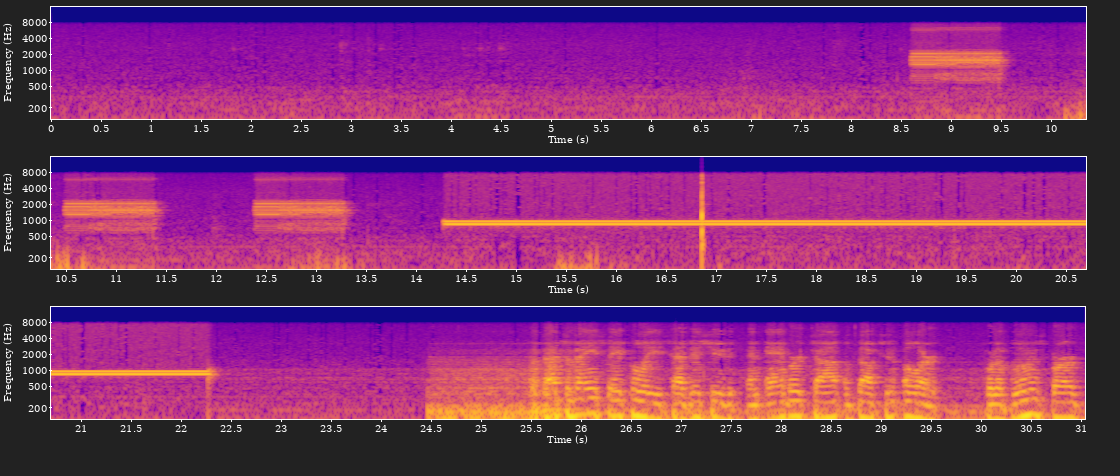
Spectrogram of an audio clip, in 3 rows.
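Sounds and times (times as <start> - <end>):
two-tone attention signal: 14.3 - 22.4.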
